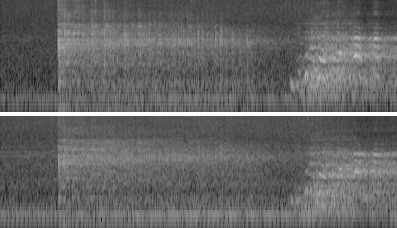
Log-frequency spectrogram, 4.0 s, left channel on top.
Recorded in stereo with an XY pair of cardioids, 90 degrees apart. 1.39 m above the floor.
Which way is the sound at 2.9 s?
55° left.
